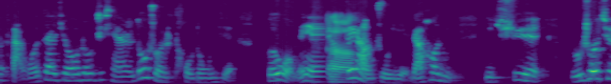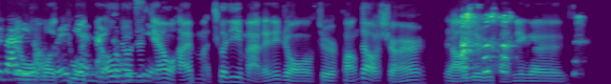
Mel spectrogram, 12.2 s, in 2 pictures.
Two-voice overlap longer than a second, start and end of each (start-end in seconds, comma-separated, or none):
6.2-7.7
